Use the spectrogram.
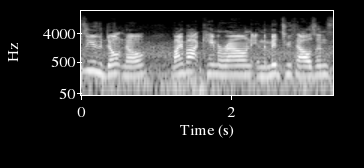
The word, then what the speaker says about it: Maybach: We're gonna do the proper German pronunciation, Maybach. Now for those of you who don't know, Maybach came around in the mid-2000s.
